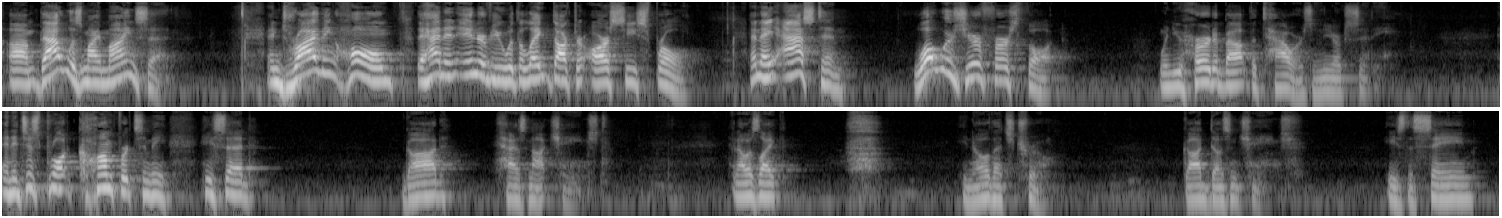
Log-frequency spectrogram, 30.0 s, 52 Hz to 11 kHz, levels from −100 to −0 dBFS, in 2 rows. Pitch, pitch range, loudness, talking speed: 125 Hz, 110-175 Hz, -29 LUFS, 130 wpm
